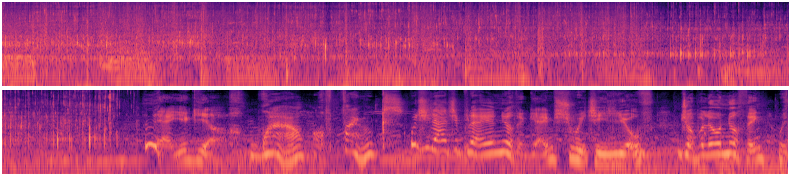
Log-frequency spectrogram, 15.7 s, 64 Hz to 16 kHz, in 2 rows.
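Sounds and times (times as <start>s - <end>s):
water pouring into a plastic bag: 0.0s - 9.3s
speech: 9.6s - 15.7s.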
